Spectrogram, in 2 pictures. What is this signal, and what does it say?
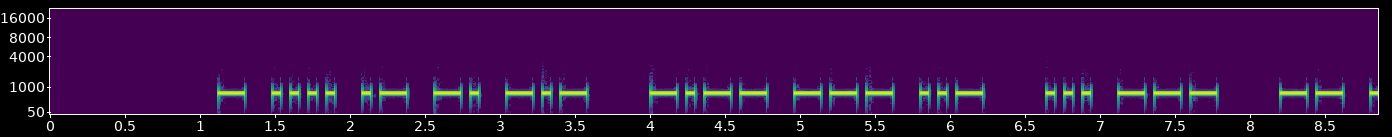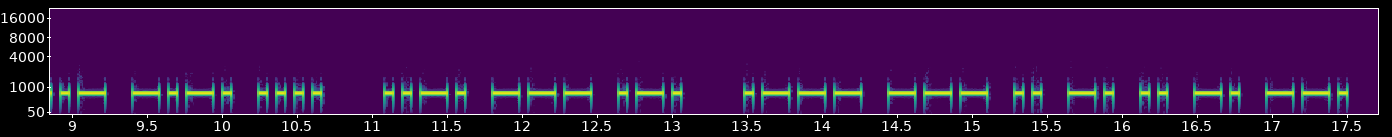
Morse code, heard as a keyed tone, about 20 wpm, 700 Hz. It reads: THANK YOU SO MUCH FOR JOINING
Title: Sentences with 5-Word Phrases - 20wpm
